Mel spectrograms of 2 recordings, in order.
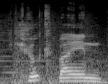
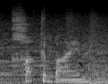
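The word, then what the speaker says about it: Huckebein: Hookbein 30. I think it's Huckabine. Well, I mean, in German we pronounce every letter, or just Oh.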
